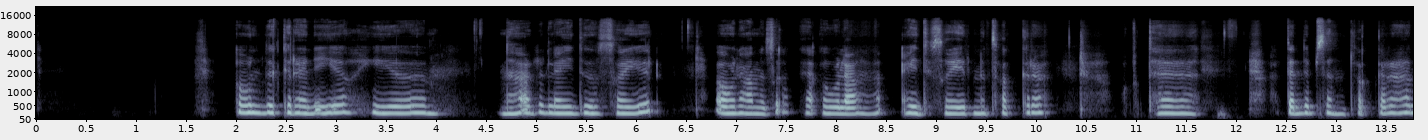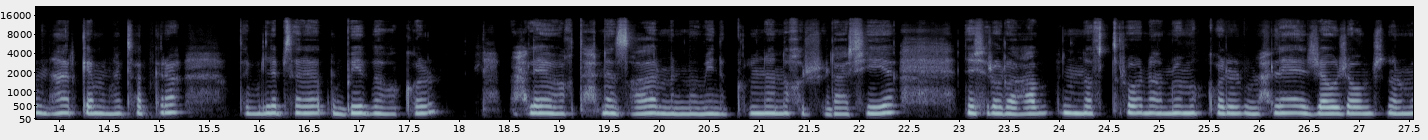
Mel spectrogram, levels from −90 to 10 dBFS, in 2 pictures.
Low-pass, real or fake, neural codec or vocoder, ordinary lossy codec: 14.4 kHz; real; none; none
